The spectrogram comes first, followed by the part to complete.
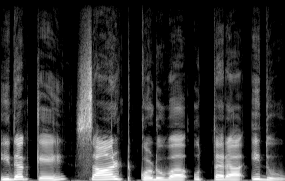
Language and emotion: Kannada, neutral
